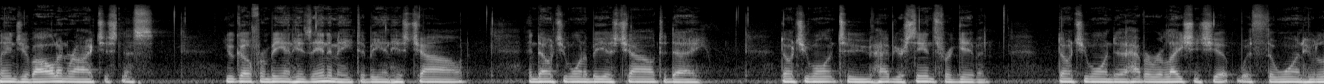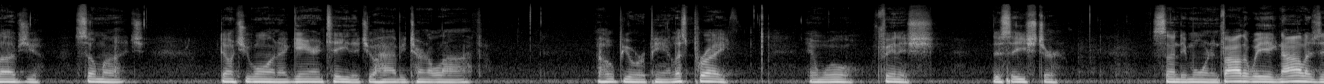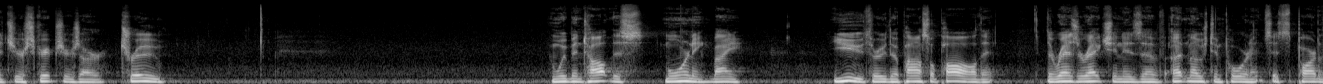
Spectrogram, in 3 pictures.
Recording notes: Join us from the pulpit of Beaver Baptist in Brighton, Tn.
